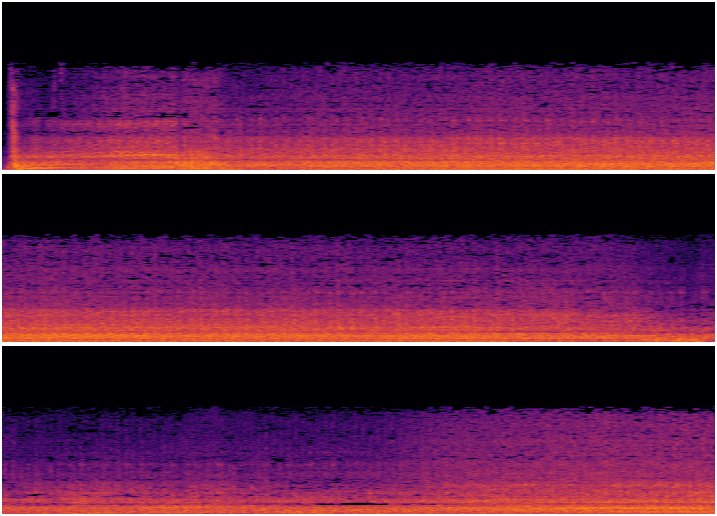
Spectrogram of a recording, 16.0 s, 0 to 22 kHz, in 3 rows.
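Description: The 2007 International 9200 truck's diesel engine, heard close up in the engine bay, fires up suddenly and settles into a steady idle within the first couple of seconds.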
